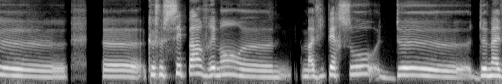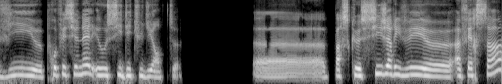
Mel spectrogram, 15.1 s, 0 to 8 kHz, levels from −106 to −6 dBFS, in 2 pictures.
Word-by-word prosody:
heu, 185 - -1 0.6
heu, 180 -2 -1
que 230 - +2
je 230 +1 +1
sépare 255 +3 +3
vraiment, 225 +1 -1
hem, 175 +1 -5 0.2
ma 185 0 -1
vie 190 +2 -5
perso 235 +3 +1
de 185 - +1
de 175 +7 +3
ma 205 0 +4
vie, 205 +4 -2
heu, 175 -2 0
professionnelle 235 +6 0
et - - -1
aussi 215 +1 +1
d'étudiante. 185 -4 -4 1.2
Heu, 90 - -5
parce 195 0 +2
que 215 -2 +4
si 260 +6 +3
j'arrivais, 230 -3 +3
heu, 185 -3 0
à 205 - +2
faire 210 0 -1
ça 270 +10 +1
205 Hz, 110 wpm, -24 LUFS, 175-225 Hz, 1.2 s, ma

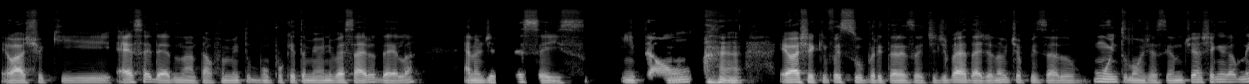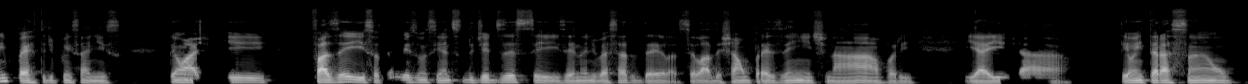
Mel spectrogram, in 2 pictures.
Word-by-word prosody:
eu 90 - +2
acho 90 +2 +4
que 95 -1 -5
essa 105 +4 +3
ideia 105 -4 +3
do 100 - -5
Natal 90 -2 -2
foi 90 +1 -4
muito 95 +2 -3
bom, 95 -2 -4
porque 95 +2 -3
também 90 -2 -1
o - - 0
aniversário 95 +3 +3
dela 95 +3 +1 0.4
é - - 0
no 100 0 +3
dia 95 0 0 0.2
16. 85 -7 -2 0.4
Então, 95 +2 +1 0.9
eu 105 - +7
achei 105 0 +8
que 105 - -6
foi 110 +2 +1
superinteressante, 95 -4 0
de 95 - -4
verdade. 95 -5 +3
Eu 90 - +1
não 100 +3 +1
tinha 105 0 -3
pensado 90 -2 -3
muito 120 -3 +1
longe 95 -2 0
assim, 90 0 -4
eu 95 - 0
não 95 - +2
tinha 105 +2 +1
chegado 115 +1 -2
nem 135 +6 +1
perto 95 -11 +2
de 90 - -5
pensar 90 0 -4
nisso. 85 0 -5 0.4
Então 100 +2 +1
eu - - +7
acho 95 0 +3 0.2
que 100 -2 -1 0.4
fazer 100 +4 +6
isso, 105 -3 +2
até 100 - -8
mesmo 105 -2 -2
assim, 100 -1 -4
antes 95 0 -2
do 100 -1 -5
dia 100 0 +1
16, 95 -4 -1
aí 85 - 0
no 85 - -2
aniversário 90 +1 -2
dela, 85 0 -3
sei 95 - -6
lá, 85 -2 +3
deixar 85 +1 -2
um 90 - -1
presente 85 0 -2
na 80 -1 -3
árvore, 85 -1 -2 0.5
e 85 - -1
aí 80 0 +2
já 80 +1 -5 0.5
ter - - +1
uma 90 - +3
interação 90 -1 +2
95 Hz, 175 wpm, -25 LUFS, 90-100 Hz, 0.9 s, achei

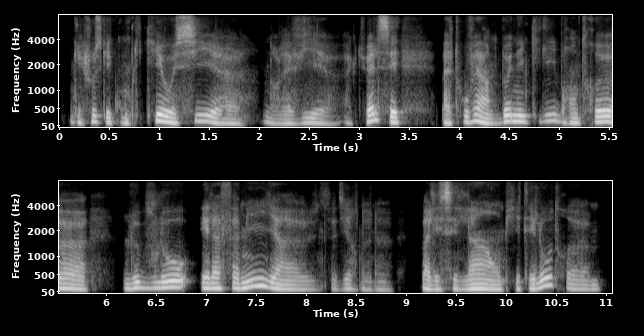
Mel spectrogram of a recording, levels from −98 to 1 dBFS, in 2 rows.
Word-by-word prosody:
Quelque 125 - -7
chose 155 -1 -4
qui 135 - 0
est - - -3
compliqué 130 +7 +1
aussi, 150 +3 +2
heu, 115 -2 -3 0.2
dans 125 -6 -9
la 110 +1 -5
vie 120 +3 -4
heu, - - -10 0.2
actuelle, 155 +9 +1
c'est, 140 -7 +4 0.4
ben 115 - -1
trouver 145 +7 -1
un 135 -7 +4
bon 160 +9 +2
équilibre 155 -1 -2
entre, 125 +3 -2
heu, 135 -6 +4 0.4
le 135 +3 0
boulot 150 +4 +2
et 145 - +4
la 140 0 +3
famille, 145 +5 +2
heu. 110 -2 -3
C'est-à-dire 120 -1 -11
de 110 - -16
ne 100 -1 -14 0.3
pas 125 - 0
laisser 110 +2 -3
l'un 125 +3 +3
empiéter 115 +1 -3
l'autre, 185 - -1
hem. 115 -1 -8
130 Hz, 190 wpm, -23 LUFS, 115-150 Hz, 0.4 s, c'est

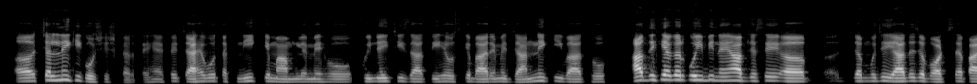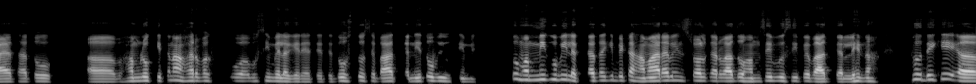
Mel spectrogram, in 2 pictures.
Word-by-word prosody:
अ, 150 +2 +2
चलने 200 +1 +2
की 190 0 -5
कोशिश 125 -5 -7
करते 105 0 -18
हैं। 120 0 -14
फिर 155 - -11
चाहे 125 +2 +4
वो 155 +2 -6
तकनीक 145 +2 -8
के 150 - -5
मामले 125 -1 -3
में 125 0 -6
हो, 120 -1 -10
कोई 140 -1 -6
नई 145 0 -1
चीज़ 150 -3 -10
आती 130 0 -4
है 140 - -7
उसके 135 +2 -9
बारे 125 +1 +2
में 135 - -7
जानने 130 +8 -2
की 150 0 -11
बात 125 -3 0
हो। 130 0 -10 0.3
आप 190 - +11
देखिए 210 +2 +4
अगर 210 0 +5
कोई 205 0 +3
भी 205 +2 -3
नया 180 0 +4
अब 175 - +5
जैसे 170 +2 -4
अ - - -7
अ, 145 0 +7 0.5
जब 155 - -2
मुझे 155 +2 -7
याद 150 0 +6
है 165 - -4
जब 160 -3 -1
वहाट्सएप 140 +2 -2
आया 135 0 +6
था 140 +1 -7
तो 145 +1 -4 0.4
अ, - - -5 0.3
हम 155 +1 -2
लोग 175 0 +1
कितना 195 +2 +1
हर 170 +1 0
वक्त 170 -2 -7 0.2
व 160 - -2
उसी 160 +2 -10
में 155 -1 0
लगे 140 -2 0
रहते 130 0 -9
थे 135 +1 -16
दोस्तों 165 +3 -3
से 160 -1 -11
बात 150 0 +3
करनी 145 +1 -3
है 155 - -1
तो 175 - -1
भी 160 -1 -1
उसी 140 -1 -12
में। 130 - -16 0.4
तो 255 - -3
मम्मी 215 +1 +3
को 230 0 -3
भी 225 - 0
लगता 175 -1 +1
था 190 - -1
कि 195 - -11
बेटा 185 -1 -1
हमारा 165 +4 +6
भी 185 - -4
इंस्टॉल 175 -1 -1
करवा 160 -2 +4
दो, 160 +1 0
हमसे 145 +4 -2
भी 170 - -9
उसी 165 0 -4
पे 160 0 -3
बात 135 -2 +6
कर 135 - 0
लेना। 150 +2 -1 0.4
तो 240 0 -1
देखिए 220 +2 -2
अ, 170 - +3
155 Hz, 275 wpm, -24 LUFS, 135-175 Hz, 0.5 s, आप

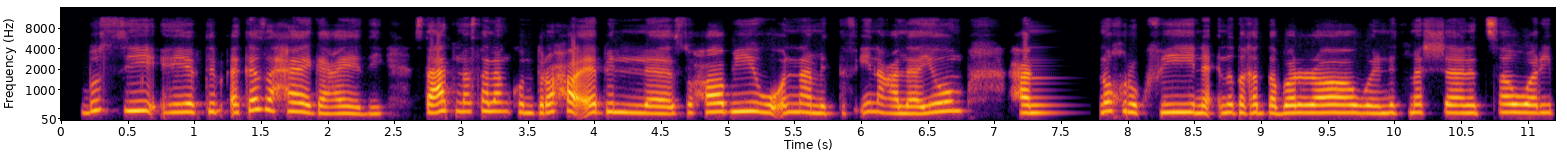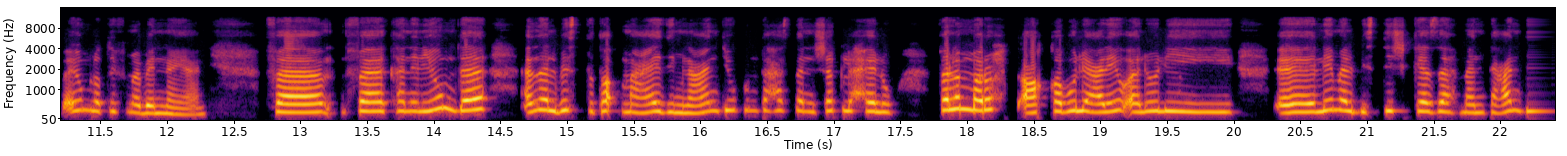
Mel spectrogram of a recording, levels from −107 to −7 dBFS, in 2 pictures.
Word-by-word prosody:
بُصّي، 315 +2 -2
هي 265 +2 -1
بتبقى 270 0 -5
كذا 335 +4 0
حاجة 275 -6 0
عادي، 220 -1 -4 0.2
ساعات 290 +4 +2
مثلًا 295 0 -3
كنت 255 -3 -4
راحة 270 +2 +3
أقابل 265 -1 0 0.3
صحابي 285 +3 +2
وقُلنا 265 0 -1
مِتفقين 240 +4 -7
على 230 -2 0
يوم 305 +3 +1 0.3
حنخرُج 250 +2 -2
فيه 265 +1 -1
ن 245 - 0 0.2
نتغدّى 250 -1 -1
برّا 250 +1 +4
ونتمشى، 250 +1 -2
نتصوّر 255 +1 +1
يبقى 255 +3 -4
يوم 330 +1 -5
لطيف 290 -1 -8
ما 255 - -3
بيننا 235 -2 +1
يعني، 205 +1 -10 0.4
ف 285 - 0 0.6
فكان 300 0 +2
اليوم 325 +5 +1
ده 345 +3 +6 0.3
أنا 345 - +2
لبِست 325 -1 0
طَقم 285 -2 -2
عادي 270 +1 -1
من 245 - 0
عندي 295 +7 -2
وكنت 330 0 -10
حاسّة 315 0 -7
إن 285 - -7
شكله 310 +2 -4
حلو، 280 -3 0 0.3
فلمّا 350 0 +7
رُحت 355 +2 0
عقَّبوه 295 +4 +2
لي 310 - +4
عليه 275 +3 +1
وقالوا 295 0 0
لي 275 -3 -1 0.3
آآ، 275 +2 +5
ليه 310 +4 +1
ما 335 - +1
لبِستيش 305 +1 -3
كذا، 295 -2 0
ما 260 -1 -4
أنتِ 255 +1 -6
عندِك 300 +3 -2
275 Hz, 160 wpm, -24 LUFS, 250-305 Hz, 0.6 s, فلمّا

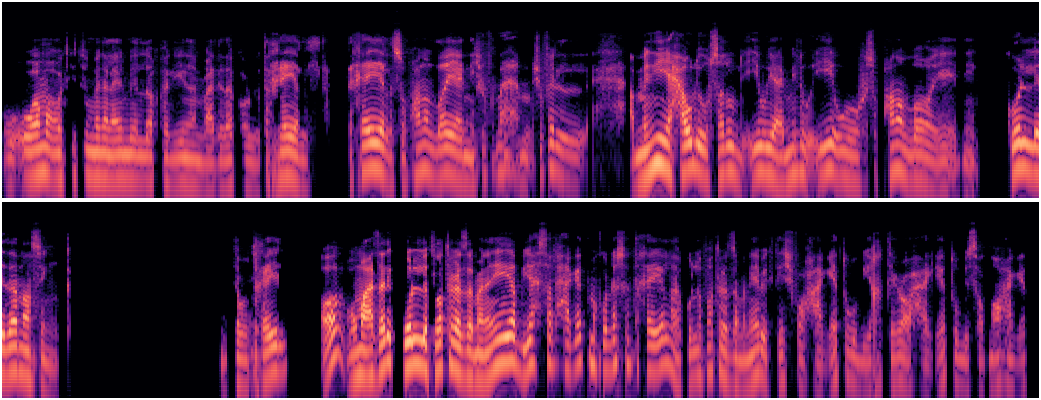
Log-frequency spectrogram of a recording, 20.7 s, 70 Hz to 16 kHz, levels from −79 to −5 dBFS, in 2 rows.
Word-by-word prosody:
"وما 130 +6 +1
أوتيتم 130 +2 -5
من 125 0 0
العلم 120 0 0
إلّا 115 -1 -4
قليلًا" 105 -2 -7
بَعد 90 - -4
ده 100 +1 -5
كلّه 95 -3 -13
تخيّل 125 -5 0
س - - -14 0.3
تخيّل 150 -6 +2
سبحان 140 +8 -2
الله 135 -2 0
يعني 120 -5 +1
شوف 130 +2 -10
مه 115 - -6
شوف 135 +3 -7
ال 125 -8 -6 0.4
عمّالين 155 +10 +3
يحاولوا 155 +1 +6
يوصَلوا 135 +3 -1
لإيه 140 +4 -4
ويعملوا 140 0 -2
إيه 150 +3 -1
وسبحان 130 +3 -5
الله 120 -8 -1
يعني 95 +2 -10 0.3
كل 150 -2 +4
ده 145 +1 +6
nothing 110 - -3 1.5
أنت - - -9
متخيّل، 130 +8 -1 0.4
آه، - - +4
ومع 130 +2 +7
ذلك 155 +8 +5
كلّ 170 0 +8
فترة 160 0 +5
زمنيّة 135 +9 +5
بيحصَل 180 +3 -1
حاجات 180 +4 -3
ما 175 - -2
كنّاش 165 +4 -3
نتخيّلها، 175 -2 -2
كلّ 125 +2 -8
فترة 145 -2 -4
زمنيّة 110 +2 -4
بيكتشفوا 115 -2 -6
حاجات - - -6
وبيخترعوا 95 -5 -6
حاجات - - -8
وبيصنّعوا 100 -4 -7
حاجات، - - -10
130 Hz, 155 wpm, -25 LUFS, 115-150 Hz, 1.5 s, كلّ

